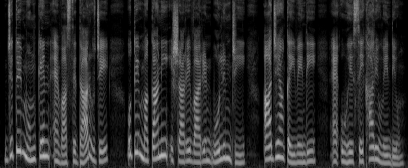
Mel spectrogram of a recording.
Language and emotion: Sindhi, neutral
